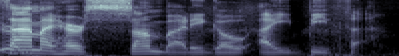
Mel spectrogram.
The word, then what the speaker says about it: Ibiza: like you don't but he's pronouncing the i like in in american but it's you got to pronounce the i like in spanish which is ibiza there it is ibiza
